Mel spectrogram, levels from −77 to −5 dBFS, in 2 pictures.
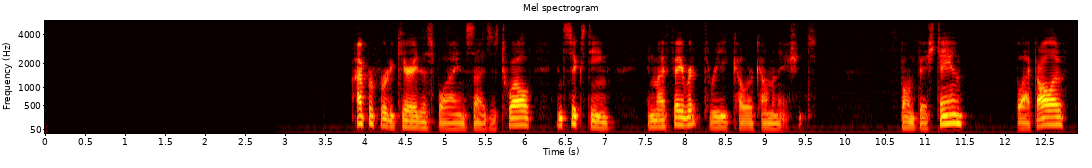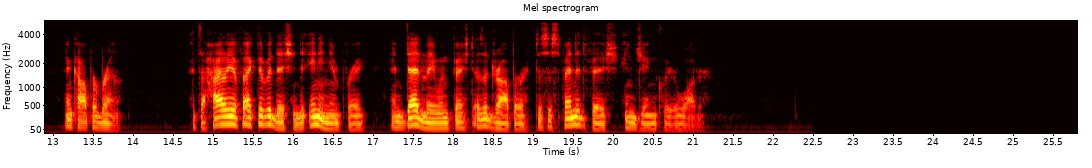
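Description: No technical faults can be heard anywhere in the recording. Nothing interrupts or degrades the sound at any point.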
